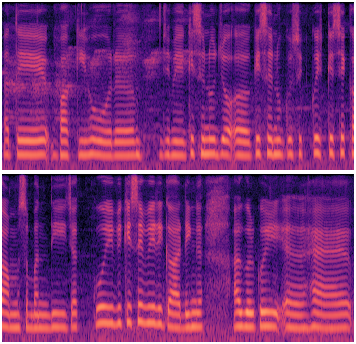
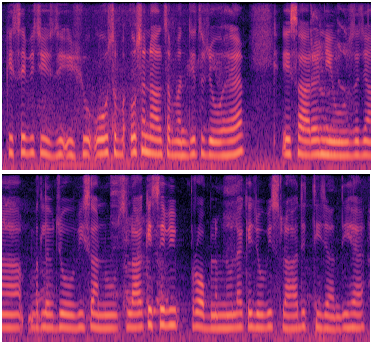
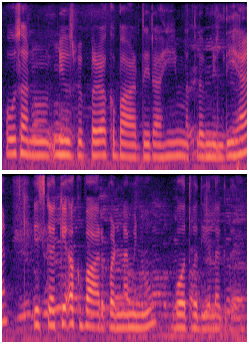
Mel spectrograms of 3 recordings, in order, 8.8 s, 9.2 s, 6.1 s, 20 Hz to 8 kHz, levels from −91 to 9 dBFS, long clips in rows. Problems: background conversations at intervals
